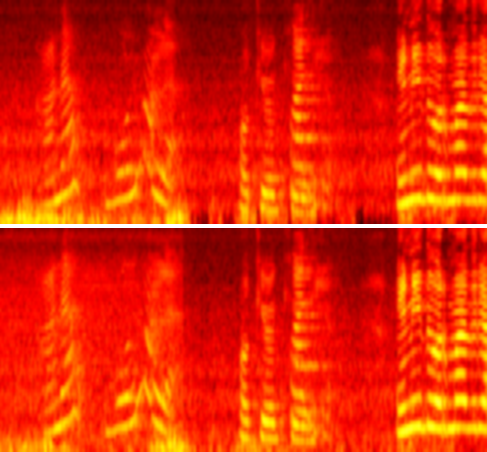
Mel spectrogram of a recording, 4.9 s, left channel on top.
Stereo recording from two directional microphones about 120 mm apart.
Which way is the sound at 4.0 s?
25° right (ahead or behind).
